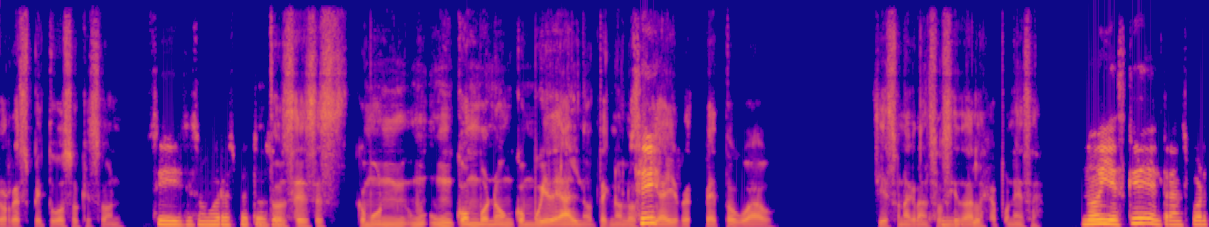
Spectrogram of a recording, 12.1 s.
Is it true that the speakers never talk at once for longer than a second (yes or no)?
yes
